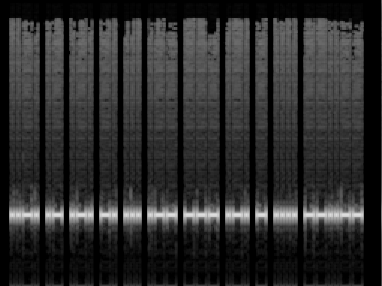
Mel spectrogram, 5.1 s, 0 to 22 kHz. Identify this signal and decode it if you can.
Morse code, heard as a keyed tone, about 30 wpm, 1000 Hz. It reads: FARNSWORTH,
